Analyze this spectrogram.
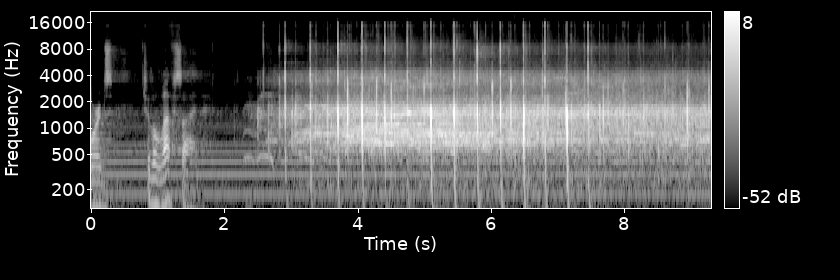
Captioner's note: applause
